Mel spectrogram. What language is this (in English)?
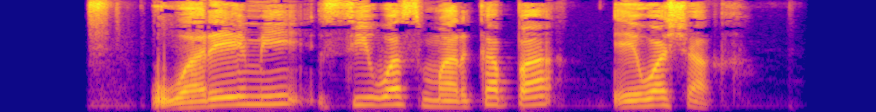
Corongo Ancash Quechua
